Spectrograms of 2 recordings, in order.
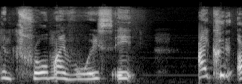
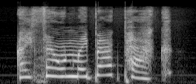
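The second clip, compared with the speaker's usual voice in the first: high, frightened, fearful delivery; 5 semitones higher than usual. Acting exercise saying one line in different ways, now scared. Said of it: "And scared?".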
